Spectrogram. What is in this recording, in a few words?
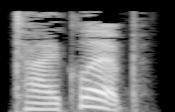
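"tie clip", British English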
